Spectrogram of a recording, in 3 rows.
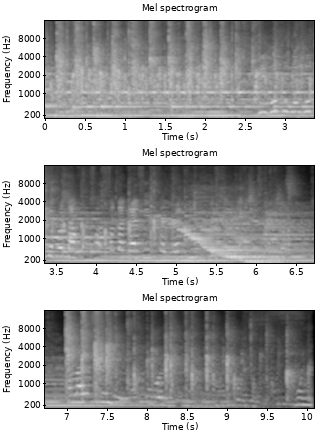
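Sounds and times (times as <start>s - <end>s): hand clapping: 0.0s - 5.4s, 6.4s - 10.0s.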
